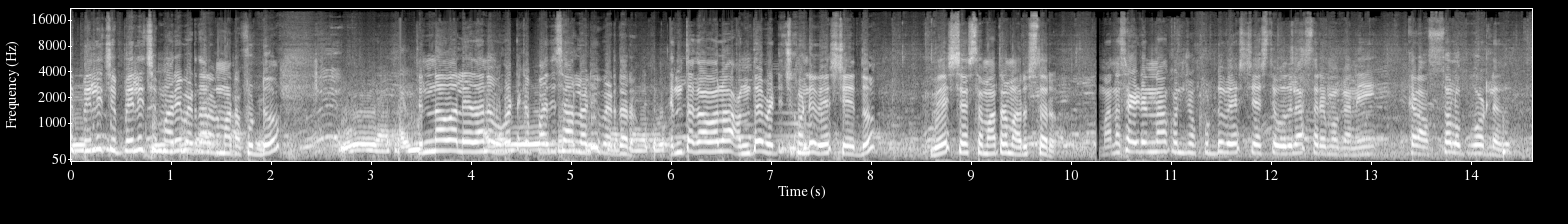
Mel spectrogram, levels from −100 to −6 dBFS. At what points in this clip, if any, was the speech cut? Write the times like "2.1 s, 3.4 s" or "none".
none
